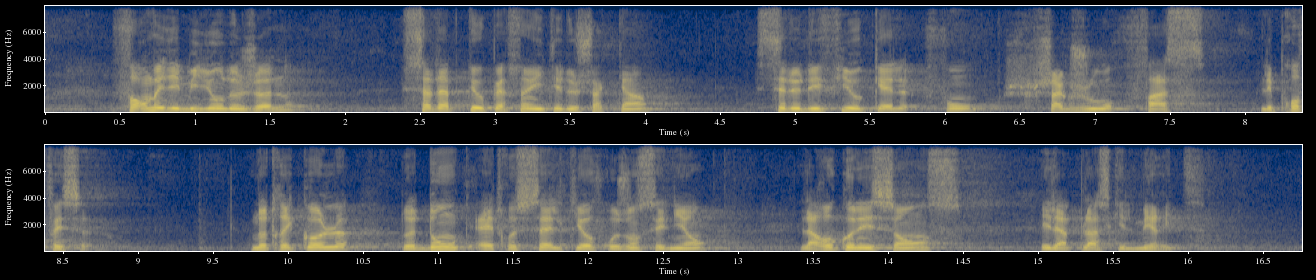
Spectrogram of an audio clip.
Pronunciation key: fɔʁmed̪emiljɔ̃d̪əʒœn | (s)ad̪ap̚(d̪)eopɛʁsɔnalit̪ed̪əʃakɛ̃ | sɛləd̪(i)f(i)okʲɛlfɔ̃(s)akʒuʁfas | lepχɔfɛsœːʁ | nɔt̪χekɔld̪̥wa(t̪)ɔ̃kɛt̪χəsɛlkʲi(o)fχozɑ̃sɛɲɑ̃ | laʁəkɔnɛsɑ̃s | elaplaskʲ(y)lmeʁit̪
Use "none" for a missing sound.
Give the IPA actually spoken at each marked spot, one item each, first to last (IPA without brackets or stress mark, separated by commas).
s, t̪, e, i, ʃ, d̪, ɔ, i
